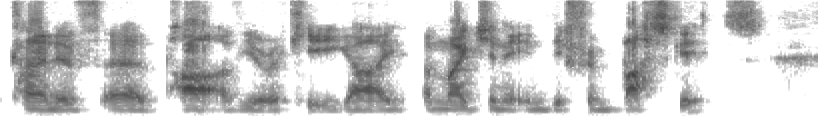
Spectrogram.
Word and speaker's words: Ikigai: Ikigai. So it's spelled Ikyigai.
